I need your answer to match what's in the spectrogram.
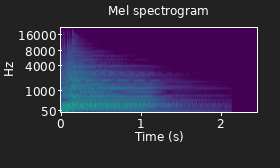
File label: Bb Major 11th Bb down Guitar Half Step Down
